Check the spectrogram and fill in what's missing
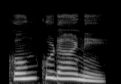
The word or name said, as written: ಕೊಂಕುಡಾಣೆ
